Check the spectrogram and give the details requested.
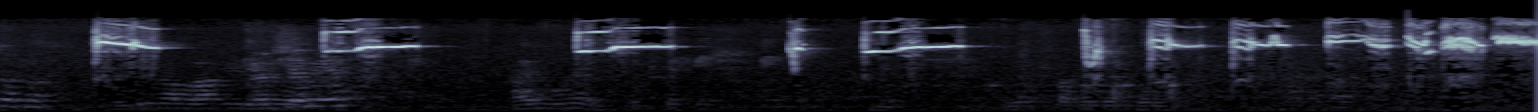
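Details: Eurasian siskin song: clear, high, downward-sliding whistles repeated every second or so, then a quickening run of twittering notes that crowd together toward the end.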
